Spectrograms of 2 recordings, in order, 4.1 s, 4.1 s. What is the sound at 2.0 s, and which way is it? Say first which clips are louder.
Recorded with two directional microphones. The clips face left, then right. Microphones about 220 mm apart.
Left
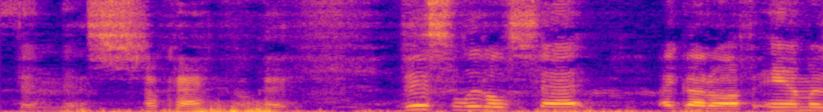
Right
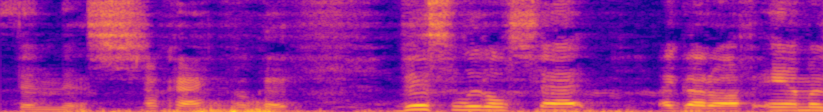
Speech: right 5 dB; 35° right (ahead or behind).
